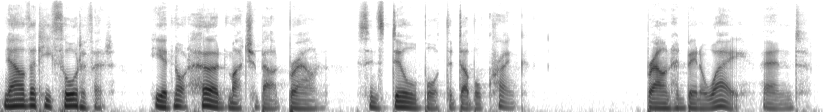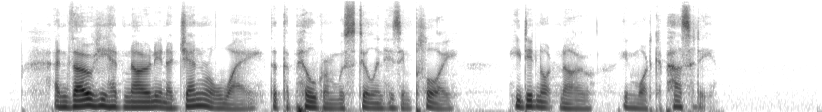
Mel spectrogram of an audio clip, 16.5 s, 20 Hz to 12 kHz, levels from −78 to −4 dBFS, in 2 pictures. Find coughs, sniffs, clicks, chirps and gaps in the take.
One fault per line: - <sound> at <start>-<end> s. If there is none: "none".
none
